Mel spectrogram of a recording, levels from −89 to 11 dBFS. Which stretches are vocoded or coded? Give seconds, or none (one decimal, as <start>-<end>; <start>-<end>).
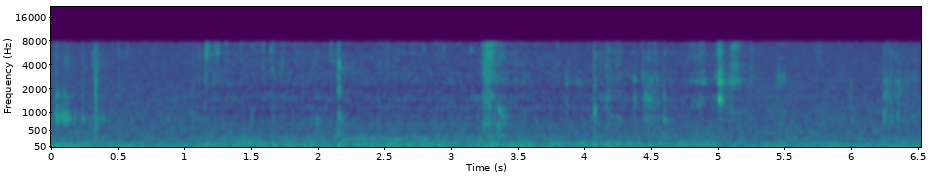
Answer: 1.1-5.0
